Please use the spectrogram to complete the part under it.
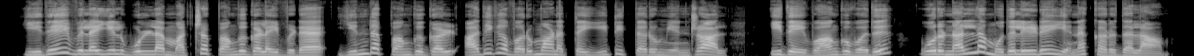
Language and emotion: Tamil, neutral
